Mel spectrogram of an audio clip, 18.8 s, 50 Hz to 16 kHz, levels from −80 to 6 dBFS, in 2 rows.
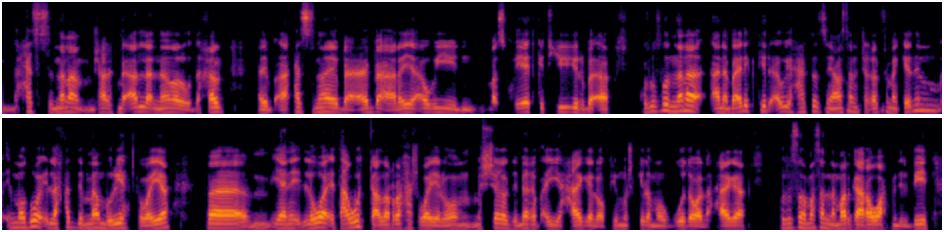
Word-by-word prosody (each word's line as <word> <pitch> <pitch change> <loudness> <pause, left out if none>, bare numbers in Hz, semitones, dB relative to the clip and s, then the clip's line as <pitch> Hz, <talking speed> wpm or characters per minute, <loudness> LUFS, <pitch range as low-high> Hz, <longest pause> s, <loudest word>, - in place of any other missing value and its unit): حاسس 150 -2 -4
إن 130 +2 -5
أنا 145 +1 +2
مش 220 0 -12
عارف - - -1
مقلق 150 +1 +2
إن 120 - -2
أنا 130 +1 0
لو 110 - 0
دخلت، 140 +5 +1 0.4
هيبقى 115 0 -1
حاسس 145 -1 +5
إن 135 - -7
هيبقى 140 -1 +2
عبء 125 - +1
عليَّ 115 +6 +1
أوي، 130 -1 -3 0.4
مسؤوليات 140 +4 -1
كتير 135 0 -5
بقى، 120 0 +2 0.3
خصوصًا 160 +4 -2
إن 155 - -4
أنا 170 +1 +6
أنا 125 0 +2
بقى - - +3
لي - - -2
كتير 165 0 -6
أوي 150 0 -2
حاسس 140 +3 -8
يعني 125 -2 0
مثلًا، 140 +2 -5
شغال 125 - -3
في - - -13
مكان 120 +5 -2 0.3
الموضوع 155 +5 +1
إلى - - 0
حد 155 -2 -6
ما 140 +1 +2
مريح 140 +1 0
شويّة، 115 +7 +4 0.4
ف - - -28 0.6
يعني 135 0 +1
اللي 130 - -4
هوّ 160 +3 +6
اتعودت 185 +3 +1
على 115 +2 +4
الراحة 130 +1 -1
شويّة؛ - - -12 0.2
اللي 110 0 -1
هوّ 120 +1 0
مش 115 0 -7
شاغل 145 -2 +1
دماغي 125 +2 -2
بأي 115 0 -4
حاجة، 115 0 +1
لو 105 -1 -2
في 120 - -13
مشكلة 115 +1 -6
موجودة 105 +3 -2
والّا 105 - +2
حاجة، 115 0 +3 0.4
خصوصًأ 140 +1 -2
مثلًا 145 +1 -2
لمّا 130 - +3
أرجع 125 - +5
أروح 125 +1 +4
مِن 110 - -10
البيت، 125 +4 -1
130 Hz, 215 wpm, -22 LUFS, 120-145 Hz, 0.6 s, أنا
